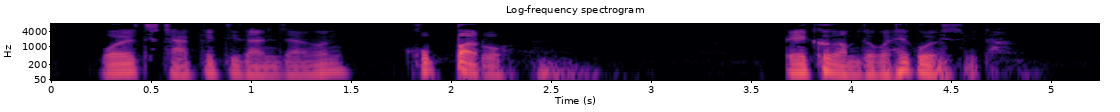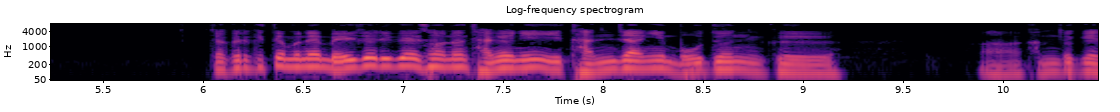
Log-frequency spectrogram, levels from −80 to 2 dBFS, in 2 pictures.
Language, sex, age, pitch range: Korean, male, 40-59, 90-125 Hz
